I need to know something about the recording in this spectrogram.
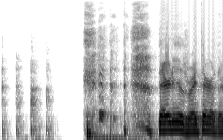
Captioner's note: laughter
